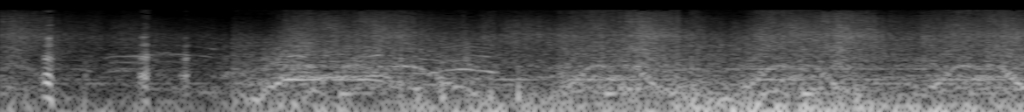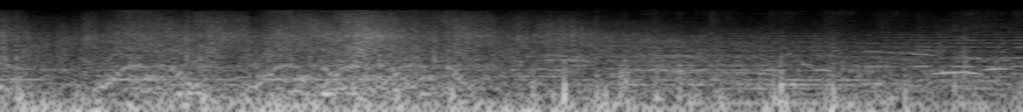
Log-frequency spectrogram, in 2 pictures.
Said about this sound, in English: A nice sound effect. You'd have thought orbital bombardment would be bigger.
